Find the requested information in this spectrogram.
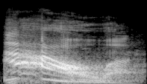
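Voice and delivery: loud sudden ow; pained yelp. Acted. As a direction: yelp in pain. Hit by brother.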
